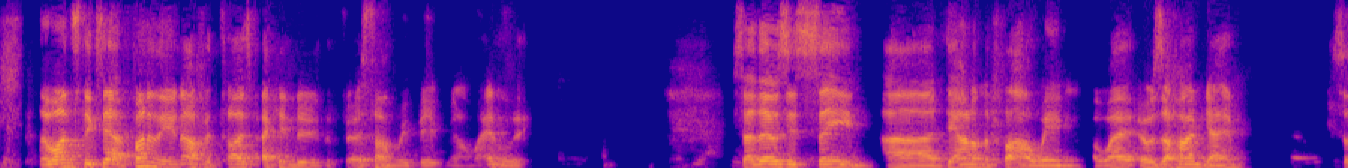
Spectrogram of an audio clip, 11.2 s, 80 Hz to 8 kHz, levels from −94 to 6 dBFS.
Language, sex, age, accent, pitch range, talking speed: English, male, 20-39, Australian, 115-145 Hz, 185 wpm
